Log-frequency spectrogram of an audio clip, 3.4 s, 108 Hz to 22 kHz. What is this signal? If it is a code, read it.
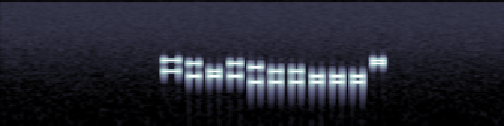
Multi-frequency trunk signalling (R1, as on North American trunks), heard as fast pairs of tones, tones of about 70 ms. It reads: KP 838422111 ST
